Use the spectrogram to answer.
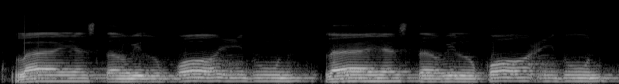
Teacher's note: La adalah mat tabi atau mat asli, memiliki durasi dua ketukan. Jangan panjang-panjang ya.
